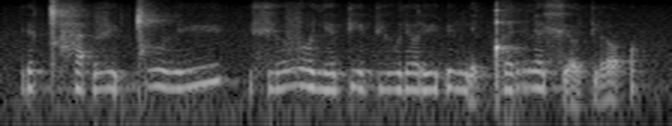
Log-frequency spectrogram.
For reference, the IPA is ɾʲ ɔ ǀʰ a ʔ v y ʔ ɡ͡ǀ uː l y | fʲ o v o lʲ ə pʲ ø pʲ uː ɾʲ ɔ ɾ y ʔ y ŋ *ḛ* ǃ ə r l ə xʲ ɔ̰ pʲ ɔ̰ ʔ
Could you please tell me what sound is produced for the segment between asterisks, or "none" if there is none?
ḛ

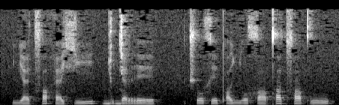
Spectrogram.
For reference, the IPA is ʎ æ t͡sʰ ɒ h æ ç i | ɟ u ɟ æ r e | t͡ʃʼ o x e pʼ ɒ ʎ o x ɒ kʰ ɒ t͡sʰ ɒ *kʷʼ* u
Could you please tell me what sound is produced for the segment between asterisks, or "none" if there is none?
kʼ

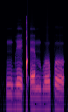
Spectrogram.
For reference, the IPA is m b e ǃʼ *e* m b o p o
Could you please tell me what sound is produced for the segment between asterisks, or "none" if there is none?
ɛ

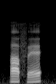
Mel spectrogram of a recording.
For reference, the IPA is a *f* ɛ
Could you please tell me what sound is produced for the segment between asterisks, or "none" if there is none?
f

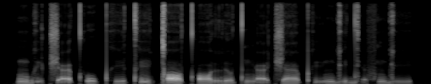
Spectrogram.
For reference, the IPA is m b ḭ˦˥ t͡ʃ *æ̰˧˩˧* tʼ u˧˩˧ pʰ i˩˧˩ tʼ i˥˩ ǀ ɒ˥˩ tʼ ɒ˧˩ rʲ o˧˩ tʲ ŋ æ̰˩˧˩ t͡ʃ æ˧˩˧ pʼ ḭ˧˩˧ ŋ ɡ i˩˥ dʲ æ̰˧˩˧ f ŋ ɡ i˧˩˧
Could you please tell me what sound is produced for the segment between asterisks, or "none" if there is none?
æ̰˩˥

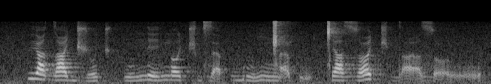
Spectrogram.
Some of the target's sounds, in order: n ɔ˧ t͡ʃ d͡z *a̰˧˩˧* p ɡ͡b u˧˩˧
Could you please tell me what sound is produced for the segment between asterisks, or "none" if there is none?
a̰˧˩˧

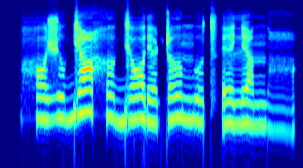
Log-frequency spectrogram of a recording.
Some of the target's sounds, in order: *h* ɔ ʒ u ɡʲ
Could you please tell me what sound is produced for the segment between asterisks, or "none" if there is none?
h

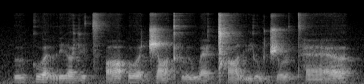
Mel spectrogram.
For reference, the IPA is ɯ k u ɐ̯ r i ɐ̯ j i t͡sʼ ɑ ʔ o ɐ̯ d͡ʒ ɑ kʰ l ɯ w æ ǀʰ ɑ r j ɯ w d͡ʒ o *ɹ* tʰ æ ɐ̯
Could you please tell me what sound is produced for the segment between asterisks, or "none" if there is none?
ɹ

